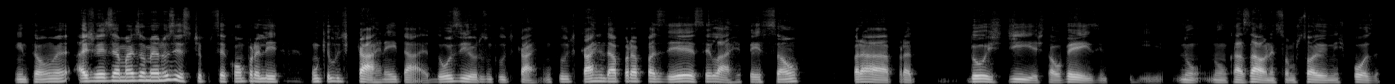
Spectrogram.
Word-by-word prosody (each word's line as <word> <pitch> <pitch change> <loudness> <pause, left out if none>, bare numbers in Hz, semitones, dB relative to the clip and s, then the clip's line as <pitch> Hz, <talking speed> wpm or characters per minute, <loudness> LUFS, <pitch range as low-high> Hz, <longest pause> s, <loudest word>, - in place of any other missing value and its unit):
Então, 115 +3 -1
é 140 - 0
às 145 +2 +4
vezes 160 +1 +4
é 175 - +7
mais 175 +1 +4
ou 180 - +5
menos 175 +4 +5
isso, 185 -7 +2
tipo, 140 -1 -8
você - - 0
compra 140 +2 -1
ali 135 -2 +1 0.3
1 140 - -1
quilo 140 +1 -4
de 135 - -15
carne 105 +2 +3
aí 120 0 -4
tá, 110 -5 -3
é 95 - -12
12 130 +7 -1
euros, 120 -2 0
1 115 - -9
quilo 115 0 -8
de - - -32
carne, - - -2
1 110 - -13
quilo 125 +2 -5
de 125 - -19
carne 135 +4 +3
dá 135 -1 +4
pra 140 +1 +1
fazer, 135 0 +3
sei 130 - -5
lá, 135 - +1
refeição 115 +5 -3 0.5
pra 115 -4 +3
pra - - -6 0.5
2 135 -5 +3
dias 115 -6 -3
talvez, 95 -2 0
e 90 - -15 0.3
e 75 +1 -22
num 105 -3 -6
num 100 -2 -9
casal, 100 -1 +3
né, 95 - -5
somos 100 +2 -11
só 115 -3 +3
eu 105 - +1
e - - -4
minha 100 0 -8
esposa. 100 -4 -3
120 Hz, 230 wpm, -22 LUFS, 105-140 Hz, 0.5 s, é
